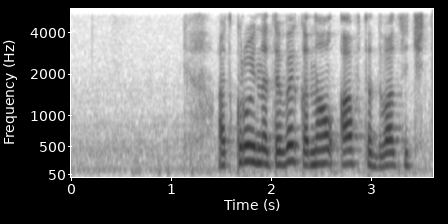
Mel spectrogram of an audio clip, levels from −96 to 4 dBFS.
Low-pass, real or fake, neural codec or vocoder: 5.4 kHz; real; none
